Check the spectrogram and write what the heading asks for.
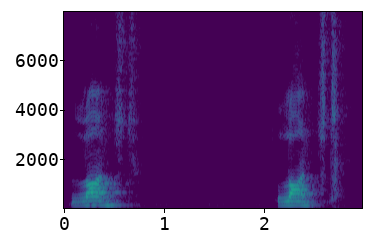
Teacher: the last sound is ch, which is voiceless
